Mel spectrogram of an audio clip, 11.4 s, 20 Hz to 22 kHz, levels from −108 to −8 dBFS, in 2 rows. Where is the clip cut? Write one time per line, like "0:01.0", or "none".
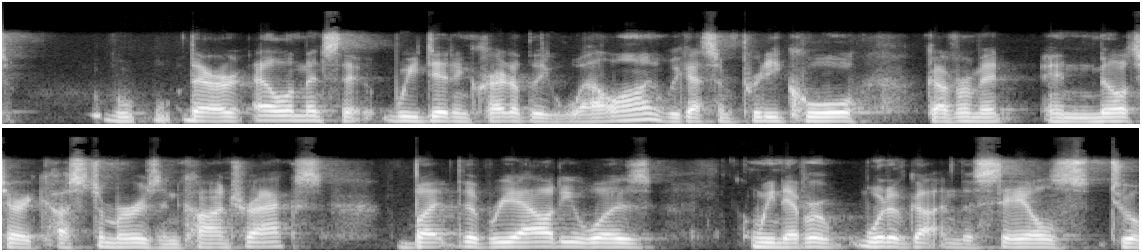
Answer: none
